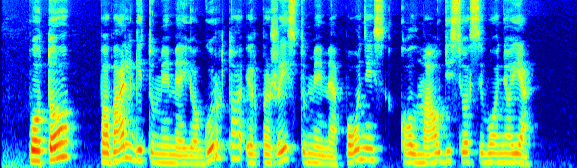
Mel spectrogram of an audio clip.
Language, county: Lithuanian, Panevėžys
